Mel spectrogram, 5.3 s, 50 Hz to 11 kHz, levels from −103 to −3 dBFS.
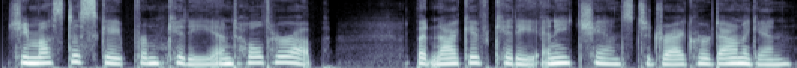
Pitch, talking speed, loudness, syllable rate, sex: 220 Hz, 225 wpm, -18 LUFS, 6.0 syllables/s, female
